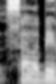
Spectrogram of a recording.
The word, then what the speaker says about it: Celebi: lot of puns portmanteaus celebi like celery rangaroo like orangutang plus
